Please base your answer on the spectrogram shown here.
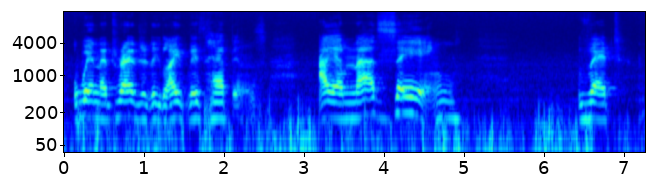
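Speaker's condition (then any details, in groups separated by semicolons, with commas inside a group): Cerebral palsy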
